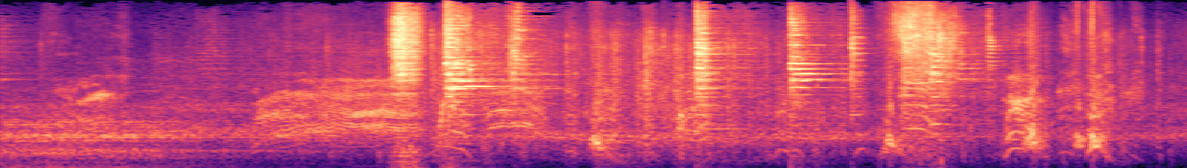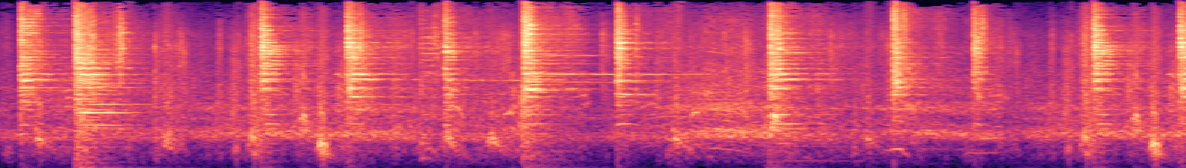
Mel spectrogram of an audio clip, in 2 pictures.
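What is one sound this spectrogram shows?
A crowd roars loudly in a large arena.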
